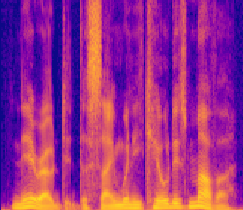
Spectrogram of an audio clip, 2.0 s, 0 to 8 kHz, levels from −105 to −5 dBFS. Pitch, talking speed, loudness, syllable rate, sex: 110 Hz, 265 wpm, -18 LUFS, 6.5 syllables/s, male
